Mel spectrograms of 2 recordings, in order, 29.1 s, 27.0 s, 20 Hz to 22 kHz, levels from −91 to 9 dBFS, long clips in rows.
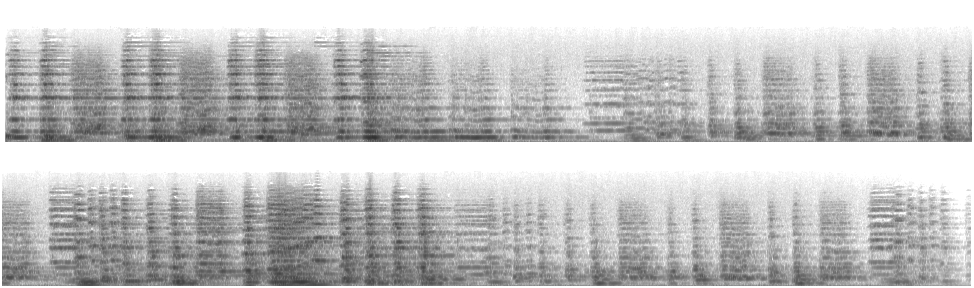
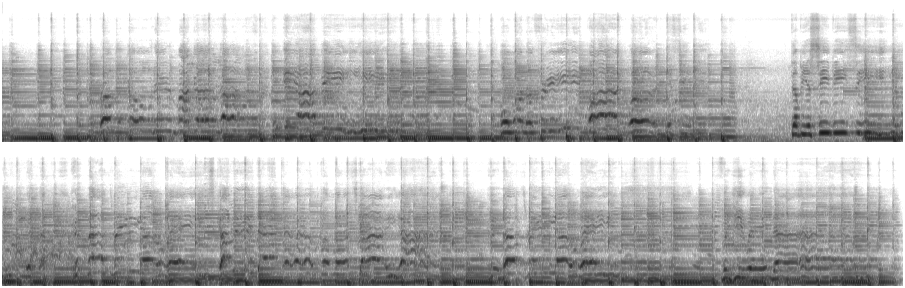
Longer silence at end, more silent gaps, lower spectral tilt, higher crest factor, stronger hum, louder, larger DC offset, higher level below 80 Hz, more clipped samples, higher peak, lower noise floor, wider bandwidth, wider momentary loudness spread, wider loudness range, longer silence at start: about the same, 0 s vs 0.05 s; neither; second, -6 dB/octave vs -9 dB/octave; first, 22 dB vs 12 dB; neither; second, -23 LUFS vs -14 LUFS; first, 0.5% vs under 0.1%; second, -38 dBFS vs -30 dBFS; neither; about the same, -2 dBFS vs 0 dBFS; first, -46 dBFS vs -33 dBFS; first, 9.2 kHz vs 6.2 kHz; first, 17 LU vs 6 LU; first, 13 LU vs 2 LU; about the same, 0.05 s vs 0 s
